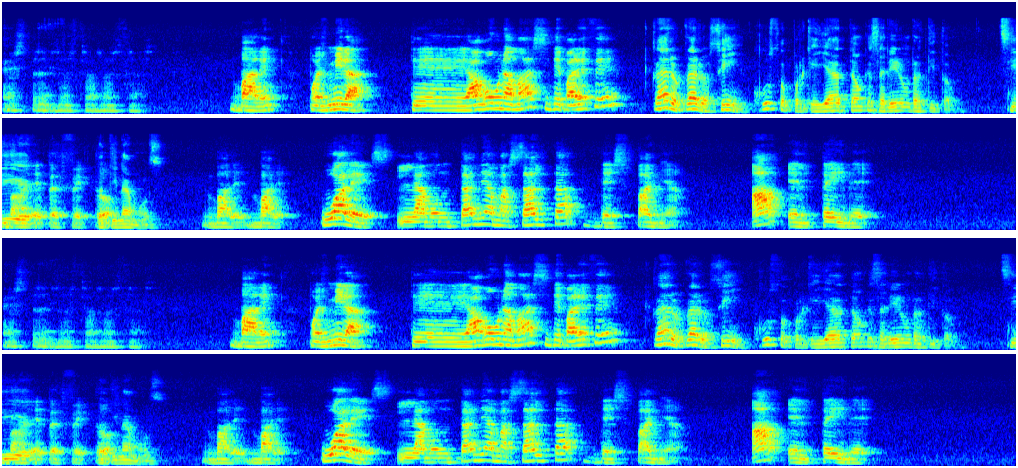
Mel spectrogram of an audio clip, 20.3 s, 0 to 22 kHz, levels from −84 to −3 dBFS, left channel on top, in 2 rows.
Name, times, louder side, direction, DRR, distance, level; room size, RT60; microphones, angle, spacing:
voice 1, 0.0-1.4 2.3-2.7 3.1-3.7 4.1-6.2 10.1-11.3 12.1-13.0 13.3-16.9 17.6-18.8, left 2 dB, 10° left, 0.3 m, -25 dB
voice 2, 6.5-9.5 10.0-10.5 11.1-11.7, left 3 dB, 65° left, 0.5 m, -29 dB
5.8 x 2.4 x 2.7 m
head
